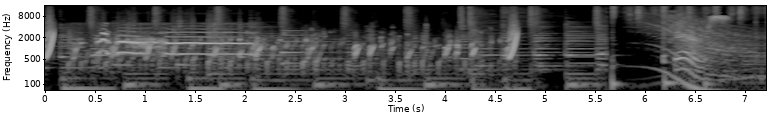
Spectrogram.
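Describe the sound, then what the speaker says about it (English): A rooster crows repeatedly, loud and close, in a children's cartoon song, with clucking fowl and other farmyard bird calls layered around it and a low rumble underneath. "Rooster."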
